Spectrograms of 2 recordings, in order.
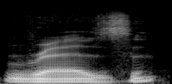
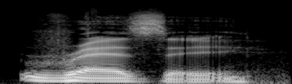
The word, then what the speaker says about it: Reze: Oh yeah, also like Riz is pretty sexy, but actually I don't even think it's pronounced Riz. Rez.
